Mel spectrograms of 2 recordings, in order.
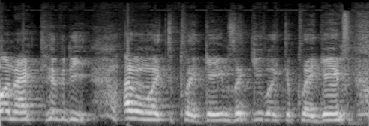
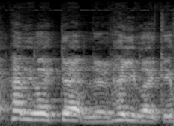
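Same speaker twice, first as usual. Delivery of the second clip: ordinary delivery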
